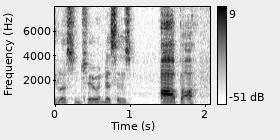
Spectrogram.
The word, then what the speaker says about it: ABBA: to and this is Aba or Abba but it's pronounced ABA I think with the song danc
